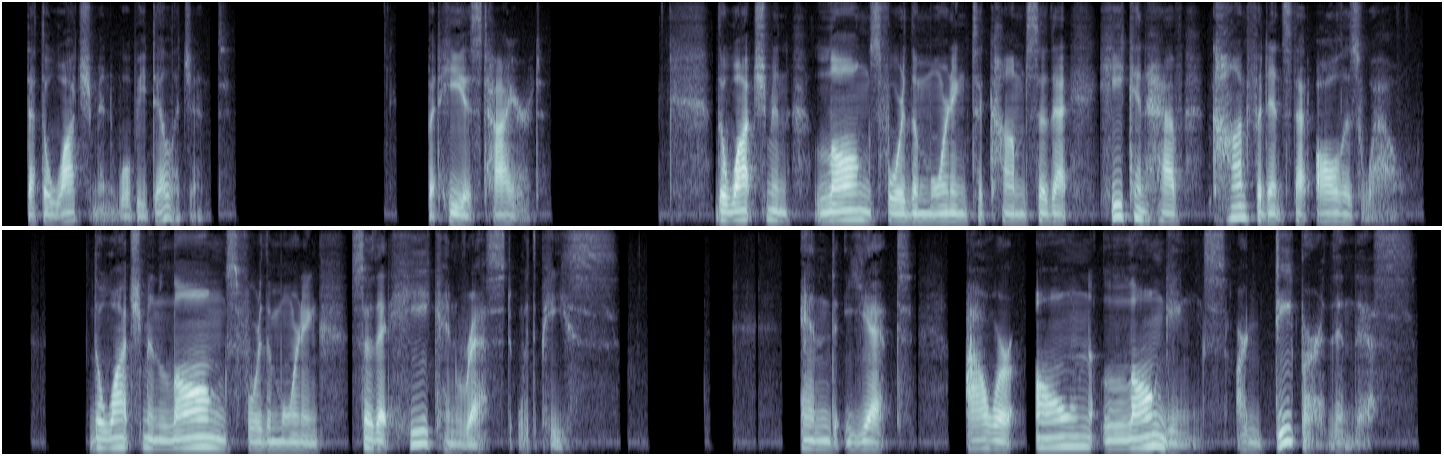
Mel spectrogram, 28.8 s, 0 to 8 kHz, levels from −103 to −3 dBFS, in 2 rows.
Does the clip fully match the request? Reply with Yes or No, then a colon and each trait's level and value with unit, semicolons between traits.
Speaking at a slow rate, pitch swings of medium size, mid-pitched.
No: slow, 105 wpm; average, 4.5 semitones; very low, 95 Hz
